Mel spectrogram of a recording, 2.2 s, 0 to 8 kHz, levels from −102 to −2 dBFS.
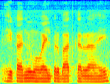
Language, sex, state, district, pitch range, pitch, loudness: Hindi, male, Bihar, Jahanabad, 100-110 Hz, 105 Hz, -17 LUFS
